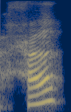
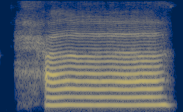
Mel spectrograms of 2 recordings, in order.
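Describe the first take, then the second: First: The vowel is short, not stretched. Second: The vowel is long, stretched out. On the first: "ha fatha" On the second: "ha standing fatha"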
